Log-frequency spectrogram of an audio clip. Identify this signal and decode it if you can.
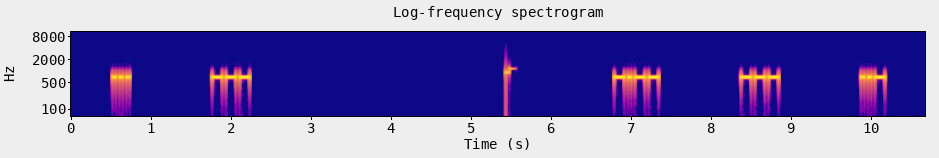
Morse code, heard as a keyed tone, about 28 wpm, spaced as for 8 wpm, 700 Hz. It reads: SO YOU
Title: 8x Character Spacing - Top 100 Words - 28wpm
